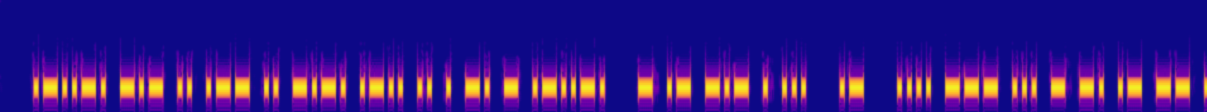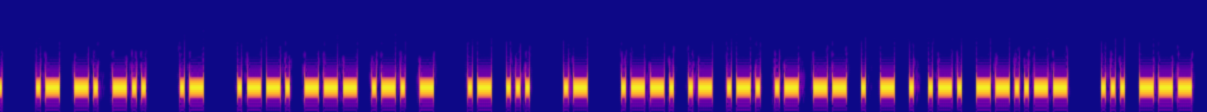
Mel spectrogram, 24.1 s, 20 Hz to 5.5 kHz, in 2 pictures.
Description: Morse code, heard as a keyed tone, about 25 wpm, 600 Hz. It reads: "KIWICLIENT" TAKES A HOSTNAME AND A PORT AS A PARAMETER, SO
